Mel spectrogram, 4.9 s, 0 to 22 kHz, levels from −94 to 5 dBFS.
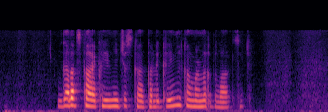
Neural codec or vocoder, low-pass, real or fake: codec, 24 kHz, 0.9 kbps, WavTokenizer, medium music audio release; 7.2 kHz; fake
